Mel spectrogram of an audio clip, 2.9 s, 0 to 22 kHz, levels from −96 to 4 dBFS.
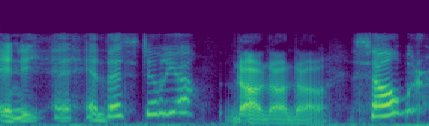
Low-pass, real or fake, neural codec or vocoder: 7.2 kHz; fake; autoencoder, 22.05 kHz, a latent of 192 numbers a frame, VITS, trained on many speakers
